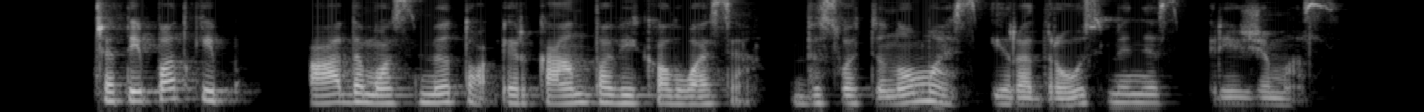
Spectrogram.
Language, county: Lithuanian, Alytus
